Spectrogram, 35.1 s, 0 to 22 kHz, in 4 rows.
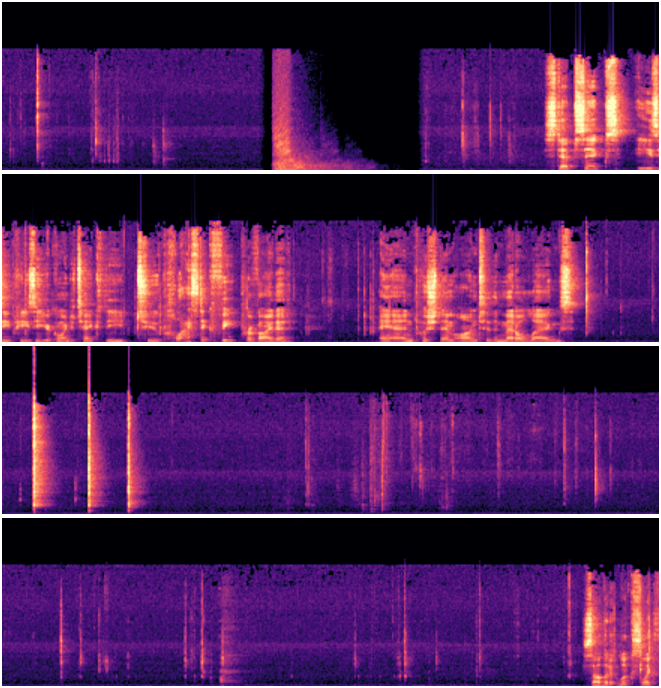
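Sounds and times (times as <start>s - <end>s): plastic parts clicking: 28.7s - 29.2s, 30.9s - 32.8s.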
